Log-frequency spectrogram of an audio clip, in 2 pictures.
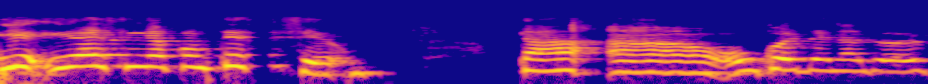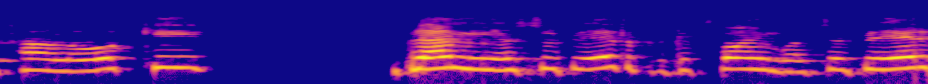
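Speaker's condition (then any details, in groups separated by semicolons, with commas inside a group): Cerebral palsy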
